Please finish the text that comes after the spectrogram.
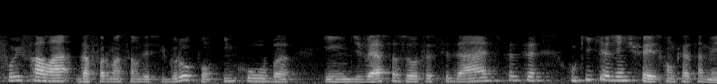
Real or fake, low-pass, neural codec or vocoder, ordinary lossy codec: real; 7.2 kHz; none; AAC, 16 kbps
